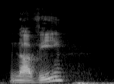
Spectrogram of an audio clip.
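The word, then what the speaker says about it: נביא: Navi, noon, bait, without the dogish, so it's a V. And then this yod is connected to that E, so it's na, V, and then of course the aleph is silent.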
